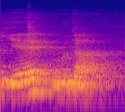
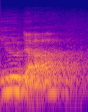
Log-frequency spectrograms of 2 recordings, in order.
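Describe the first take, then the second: First: The name is said in three syllables. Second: The name is said in two syllables. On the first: The speaker calls it right. "but it's actually Yehudah" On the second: The speaker calls it wrong. "You'd think it would be Yudah"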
